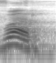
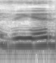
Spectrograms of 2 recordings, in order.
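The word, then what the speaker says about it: were: हम आगे देखते हैं डब्लू ई आर ई वर मतलब थे कुछ लोग इसे वेयर भी बोलते हैं जो कि गलत होगा इसकी सही प्रोनाउंस होगी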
